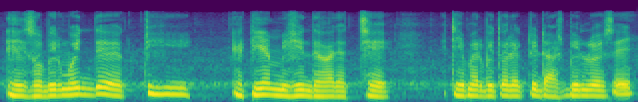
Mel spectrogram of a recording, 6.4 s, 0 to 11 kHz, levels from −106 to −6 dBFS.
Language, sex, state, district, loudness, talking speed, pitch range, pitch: Bengali, male, Assam, Hailakandi, -13 LUFS, 120 wpm, 140-160 Hz, 145 Hz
